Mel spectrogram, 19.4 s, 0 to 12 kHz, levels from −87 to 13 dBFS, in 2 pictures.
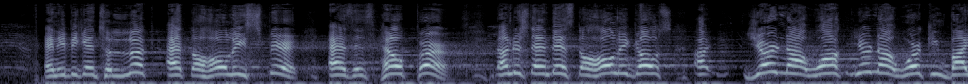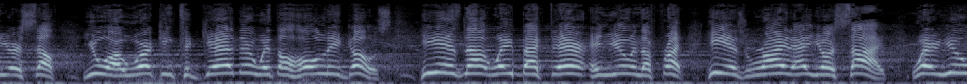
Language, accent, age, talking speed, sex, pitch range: English, American, 50-69, 165 wpm, male, 265-325 Hz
